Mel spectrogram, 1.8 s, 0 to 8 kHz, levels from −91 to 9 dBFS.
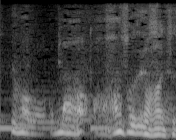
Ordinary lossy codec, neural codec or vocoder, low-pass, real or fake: none; none; 7.2 kHz; real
